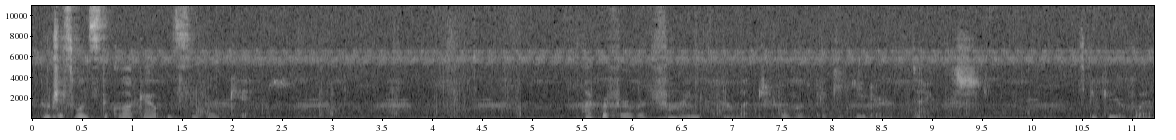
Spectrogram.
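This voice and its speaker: Man playing a low-voiced teasing vampire, crickets behind. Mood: flirtatious banter. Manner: sardonic, playful banter with pet-name teasing. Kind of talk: ASMR roleplay acting, addressing the listener. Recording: noisy outdoor ambience with crickets.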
